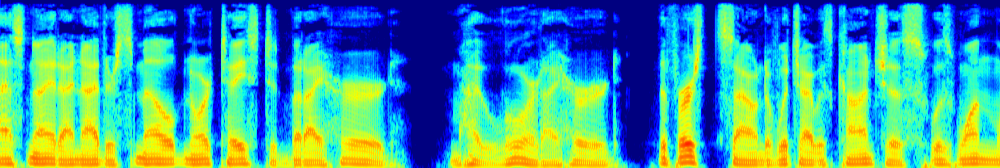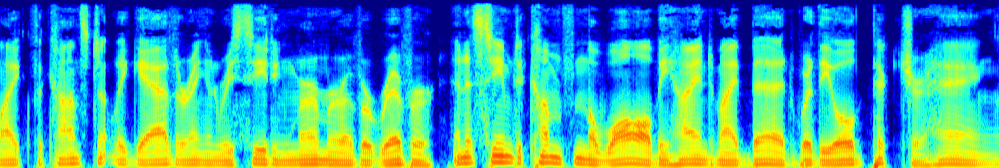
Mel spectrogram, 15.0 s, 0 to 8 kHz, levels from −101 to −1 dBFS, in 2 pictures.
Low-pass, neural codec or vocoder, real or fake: 7.2 kHz; none; real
